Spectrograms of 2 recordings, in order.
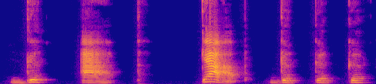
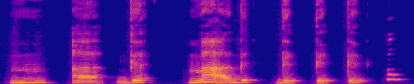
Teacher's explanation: that g sound it's bold and strong almost like a growl from the back of your throat to make the G sound the back of your tongue is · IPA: /g/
